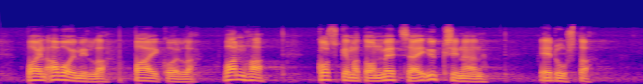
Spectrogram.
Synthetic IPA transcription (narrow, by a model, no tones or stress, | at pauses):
ʋɑinʔɑʋo̞jmilːɑpɑiko̞jlːɑ | ʋɑnɦɑ | ko̞skemɑt̪onmet̪sæejyksinæːn | ʔe̞dust̪ɑ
